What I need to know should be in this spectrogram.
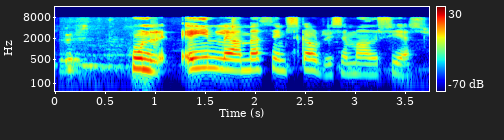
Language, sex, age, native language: Icelandic, female, 14, Icelandic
